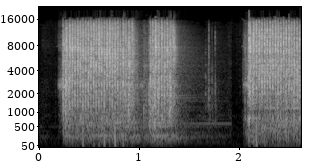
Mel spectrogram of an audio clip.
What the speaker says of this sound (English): let's go ahead and tighten it up with our 1/2-inch impact and our wrench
